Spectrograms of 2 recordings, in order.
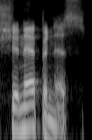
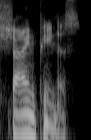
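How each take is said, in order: First: The first syllable sounds like 'shane'. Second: The first syllable sounds like 'shine'. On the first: The speaker calls it right. "It's Shanepenis" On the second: The speaker calls it wrong. "they get really angry if you pronounce it as shine penis"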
